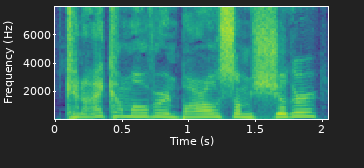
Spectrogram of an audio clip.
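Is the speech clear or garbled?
clear. The words are spoken clearly and normally.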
